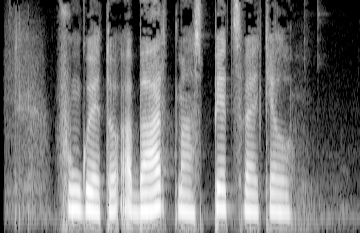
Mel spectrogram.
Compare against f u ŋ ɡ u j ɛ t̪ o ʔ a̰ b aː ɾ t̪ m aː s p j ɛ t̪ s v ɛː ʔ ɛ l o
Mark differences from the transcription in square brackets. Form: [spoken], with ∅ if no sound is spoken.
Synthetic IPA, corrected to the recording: f u ŋ ɡ u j ɛ t̪ o ʔ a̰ b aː ɾ t̪ m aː s p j ɛ t̪ s v ɛː [c] ɛ l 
